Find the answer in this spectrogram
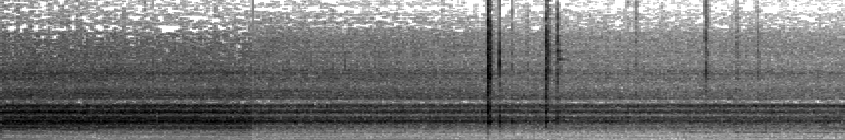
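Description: Race car engine heard from the car's own hood camera, with its pitch dropping a step about two and a half seconds in, then running lower and growing steadily quieter as the car slows. A few sharp clicks come about five seconds in.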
